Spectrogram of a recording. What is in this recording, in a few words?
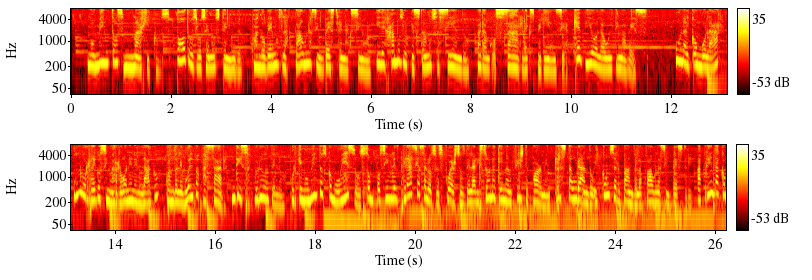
Commercial, Female voices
